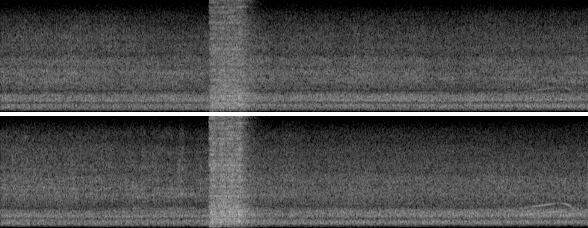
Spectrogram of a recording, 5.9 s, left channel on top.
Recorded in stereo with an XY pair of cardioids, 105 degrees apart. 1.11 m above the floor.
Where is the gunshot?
40° right, 0.9 m.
